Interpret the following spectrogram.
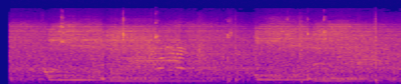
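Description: Live arena sound of an NBA basketball game: crowd noise with a basketball being dribbled on the hardwood in a few faint thuds. Held low tones sound in two stretches.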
